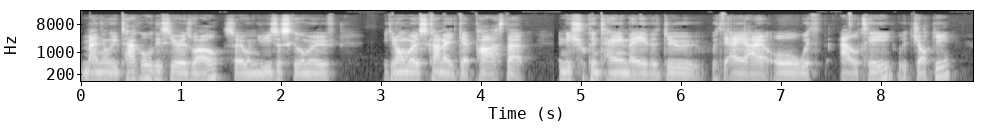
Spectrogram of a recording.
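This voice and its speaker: A man with an Australian accent talks at a moderate pace and medium pitch. His tone is bright and sharp, the intonation monotone and flat. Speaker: pro FIFA player. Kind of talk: casual chat. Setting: video call.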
